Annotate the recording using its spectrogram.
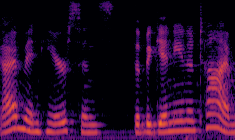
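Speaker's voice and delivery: ordinary delivery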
